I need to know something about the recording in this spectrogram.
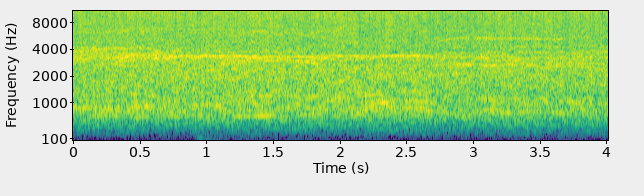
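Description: A steady, hiss-like rushing noise at an even level, with no rhythm or separate strikes.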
